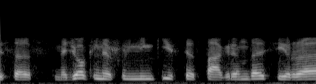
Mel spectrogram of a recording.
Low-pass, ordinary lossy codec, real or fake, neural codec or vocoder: 3.6 kHz; MP3, 32 kbps; real; none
